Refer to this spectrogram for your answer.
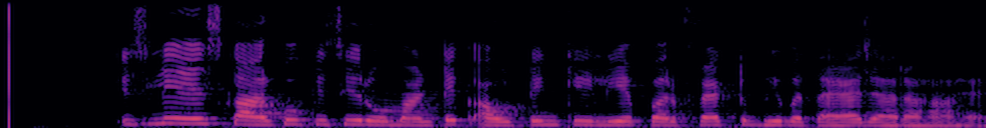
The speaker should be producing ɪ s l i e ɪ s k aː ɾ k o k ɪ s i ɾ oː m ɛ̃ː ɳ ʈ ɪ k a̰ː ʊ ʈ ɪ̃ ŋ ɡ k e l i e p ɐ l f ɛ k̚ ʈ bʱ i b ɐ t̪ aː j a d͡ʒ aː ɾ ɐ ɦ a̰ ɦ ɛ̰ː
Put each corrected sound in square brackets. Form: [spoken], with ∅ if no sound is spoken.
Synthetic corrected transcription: ɪ s l i e ɪ s k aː ɾ k o k ɪ s i ɾ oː m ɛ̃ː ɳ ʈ ɪ k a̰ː ʊ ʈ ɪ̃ ŋ ɡ k e l i e p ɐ [ɾ] f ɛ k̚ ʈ bʱ i b ɐ t̪ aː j a d͡ʒ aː ɾ ɐ ɦ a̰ ɦ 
